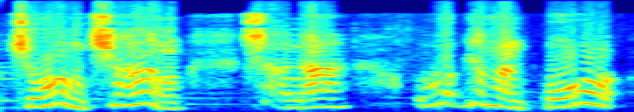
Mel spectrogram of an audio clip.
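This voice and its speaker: An actress playing a caring young woman relative in a radio drama, polite and gently worried. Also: high-pitched, expressive, slow, noisy background.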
